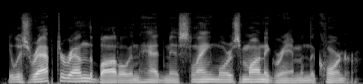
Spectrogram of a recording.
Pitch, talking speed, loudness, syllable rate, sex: 105 Hz, 230 wpm, -17 LUFS, 6.4 syllables/s, male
